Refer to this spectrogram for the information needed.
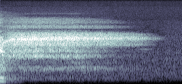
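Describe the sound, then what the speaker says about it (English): A single long, deep breath drawn out during a slow yin yoga leg and lower-back stretch, soft and close, fading away over about two seconds with nothing else heard. "Allow a few deep breaths here."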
